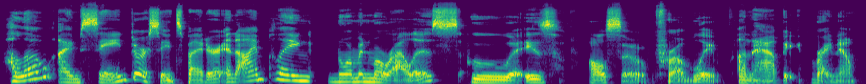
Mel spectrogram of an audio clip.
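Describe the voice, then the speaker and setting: A woman chatting casually as a player in a tabletop game, with hesitant, halting phrasing. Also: low voice, very animated.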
